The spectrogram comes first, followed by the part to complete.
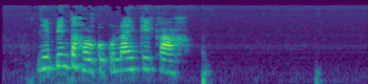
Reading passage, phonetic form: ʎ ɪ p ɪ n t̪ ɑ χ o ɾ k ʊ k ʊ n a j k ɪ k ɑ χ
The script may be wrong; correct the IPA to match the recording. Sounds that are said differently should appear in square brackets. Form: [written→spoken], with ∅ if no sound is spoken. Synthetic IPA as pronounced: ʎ ɪ p ɪ n t̪ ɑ χ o ɾ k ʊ k ʊ n a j k ɪ k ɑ χ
